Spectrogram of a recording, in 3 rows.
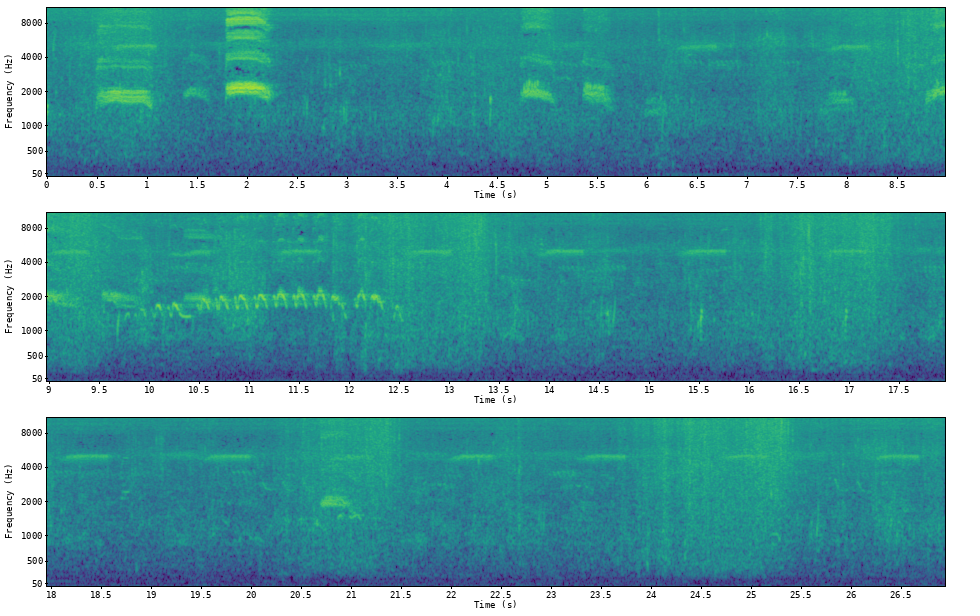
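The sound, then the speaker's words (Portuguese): Outdoor ambience at Lake Manyara with a steady wash of water and wind, dotted with scattered bird calls and whistles, some sharp, others faint. No one speaks. “O Lago Maniara e seus arredores são visitados anualmente por mais de 400 espécies de aves.”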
